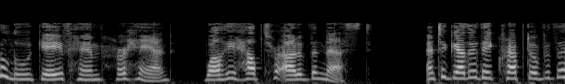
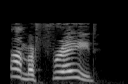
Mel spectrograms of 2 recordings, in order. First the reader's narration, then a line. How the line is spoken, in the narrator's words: cried Coochie Kooloo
